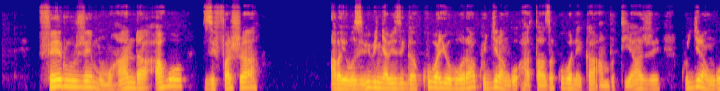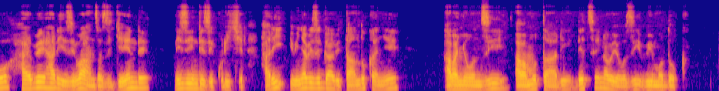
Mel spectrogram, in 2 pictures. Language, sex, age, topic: Kinyarwanda, male, 18-24, government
